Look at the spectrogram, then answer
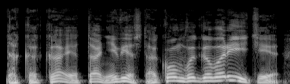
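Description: A man's voice: mid-range voice, big pitch swings, moderate pace, no room sound, studio quality, voice pushed up. A man voicing a ringing young hussar officer. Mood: bewildered. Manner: loud, ringing, confident. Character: cheerful young male hussar officer, bewildered.

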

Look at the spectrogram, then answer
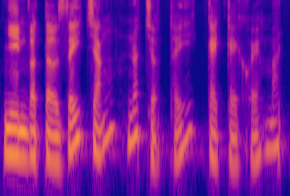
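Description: Dark husky male horror narrator. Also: medium pitch, big pitch swings, a little fast, dry recording. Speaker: storyteller.

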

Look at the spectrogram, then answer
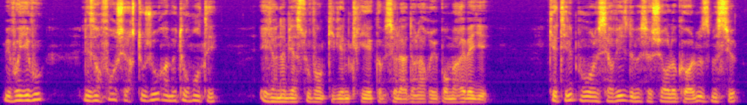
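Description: A man reading an audiobook voices a tall, grumpy old animal-stuffer who shouts threats from a window, then chatters fussily to his guest. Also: lowish voice, fairly even intonation, a little fast, husky. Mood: fussy welcoming.

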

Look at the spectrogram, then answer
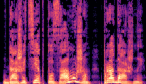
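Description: A woman reading aloud as a snide, scolding old woman who speaks slowly. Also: medium pitch, big pitch swings, slightly rough, dry recording, clean studio sound, exaggerated voice.

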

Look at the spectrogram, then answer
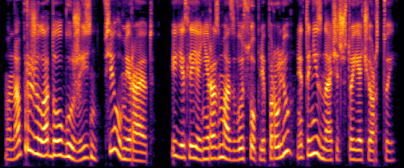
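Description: A woman voicing a gruff, blunt bear-shifter man who grumbles curtly, in an audiobook. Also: mid-range voice, lively intonation, a little fast, darkish tone, no echo, studio quality, lightly acted. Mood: irritated. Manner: curt, grumbling.

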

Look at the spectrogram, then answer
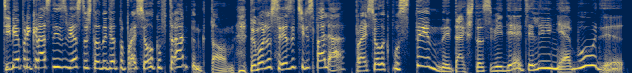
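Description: A man voicing a cruel male demon trapped in a carved figurine, hoarse and mocking, in an audiobook horror tale. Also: very high voice, sing-song, moderate pace, few pauses, fairly bright tone, no echo, studio quality, voice pushed up, heavily acted. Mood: persuasive. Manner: taunting, cackling, wheedling.

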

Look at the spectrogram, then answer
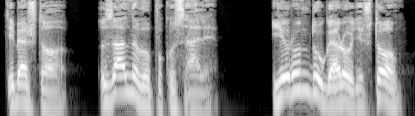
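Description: A man's voice: medium pitch, big pitch swings, normal speed, warm tone, dry recording, clean studio sound. A man voicing a stern older male head doctor who speaks curtly and with irritation. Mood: irritated. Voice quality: gruff, curt. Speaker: head physician.

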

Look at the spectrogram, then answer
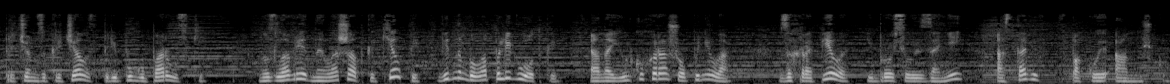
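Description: A woman narrating an audiobook in a lowish voice, measured and expressive, pacing the story with care. Faint music plays softly behind her reading.

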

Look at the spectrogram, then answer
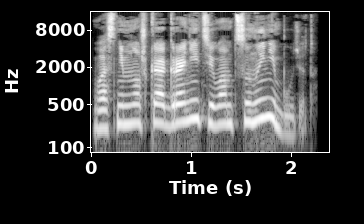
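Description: A woman's voice: a little high, brisk, gravelly, dry recording, studio quality. A woman voicing an elderly male investigator, wry and fatherly in tone. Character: old male retired investigator, wry and kind.

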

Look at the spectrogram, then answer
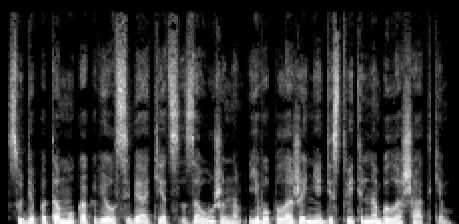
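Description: A woman's voice: mid-range voice, fast, a little mellow, dry recording, studio quality. Woman reading a first-person story. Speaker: audiobook narrator. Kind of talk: first-person scripted narration.

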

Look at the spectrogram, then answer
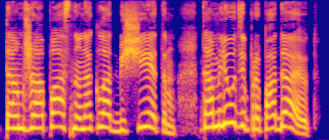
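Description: A woman's voice: high voice, moderate pace, no room sound, clean studio sound, pitched above the performer's own voice, lightly acted. A woman voicing a spirited, determined young woman who speaks in raised, insistent questions, in an audiobook. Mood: alarmed.

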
